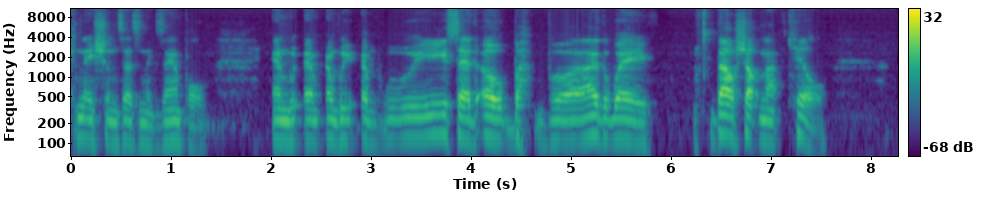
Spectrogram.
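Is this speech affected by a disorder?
Yes: stutter; tried pitch-shifted delayed auditory feedback device for choral speech, not really effective, picks up ambient sound; stutter heard as turbulence in voice, partly worsened by nerves; here repeated sounds, blocks.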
